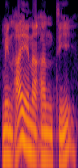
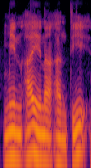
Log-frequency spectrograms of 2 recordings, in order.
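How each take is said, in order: First: Slow question with a long "aina"; slow model question. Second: Slow repeat, "aina" drawn out with a rise. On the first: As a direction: stretch "aina" for the students. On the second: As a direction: say it again slowly. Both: Shown as a demonstration.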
